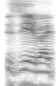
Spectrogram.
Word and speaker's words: Xero: to talk about is zero projects xero is a counting tool effectively it's spelled x-e-r-o and we use this as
